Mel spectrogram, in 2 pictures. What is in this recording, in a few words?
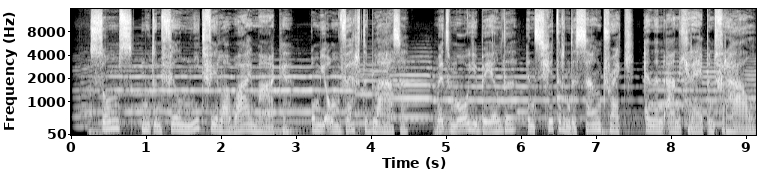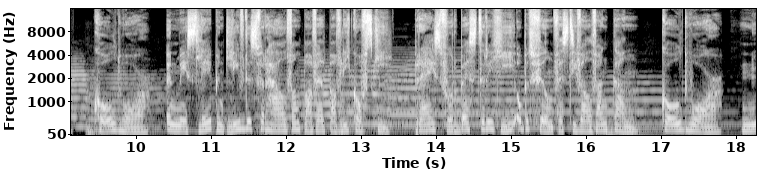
filmpromo radio, vo; cold war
